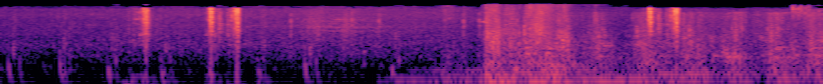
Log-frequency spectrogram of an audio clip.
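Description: Building pieces snap into place with sharp clicks.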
